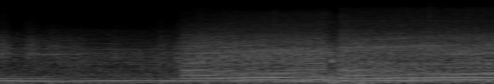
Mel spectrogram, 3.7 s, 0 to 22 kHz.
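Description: GT3 race car in the iRacing game at Daytona, its engine idling low and then revving up sharply into a loud, rising drone with a quick upshift, close and alone without speech.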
